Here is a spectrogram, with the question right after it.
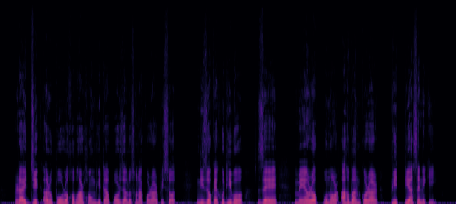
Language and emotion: Assamese, neutral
